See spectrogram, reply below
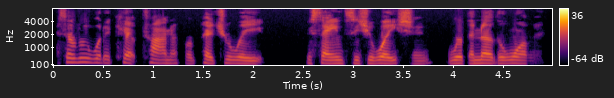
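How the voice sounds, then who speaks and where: A woman's voice: sits low, moderate pace, a little mellow, no room sound. A woman hosting a casual podcast who keeps the talk moving with questions and short reactions. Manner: prompting, chimes in with short reactions. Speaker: podcast host.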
